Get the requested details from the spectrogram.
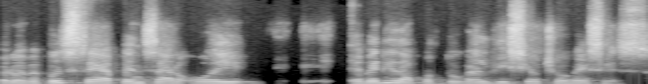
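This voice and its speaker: At a very slow pace, a man with a dark, mellow tone speaks with ordinary pitch variation. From Mexico City. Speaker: history professor. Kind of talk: lecture.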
